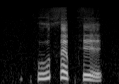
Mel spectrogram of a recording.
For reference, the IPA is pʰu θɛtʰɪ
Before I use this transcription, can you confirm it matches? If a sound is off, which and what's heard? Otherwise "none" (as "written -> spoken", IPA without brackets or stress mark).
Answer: tʰ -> pʰ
